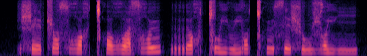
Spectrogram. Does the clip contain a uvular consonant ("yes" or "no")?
yes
